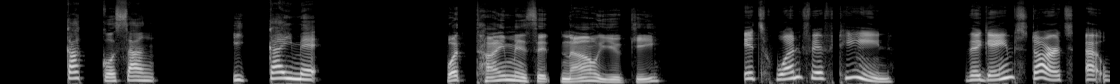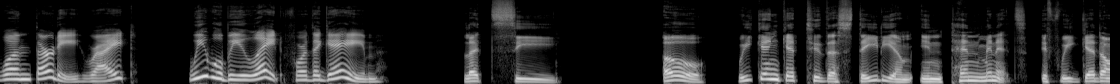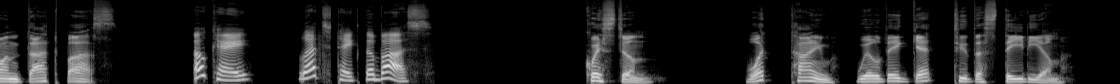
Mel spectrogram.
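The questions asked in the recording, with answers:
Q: What time will they get to the stadium?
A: At 1:25.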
